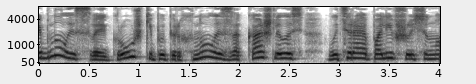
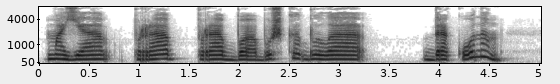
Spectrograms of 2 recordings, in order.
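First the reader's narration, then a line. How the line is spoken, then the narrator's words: Hoarse, strained voice. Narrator (Russian): Севшим голосом просипела я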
